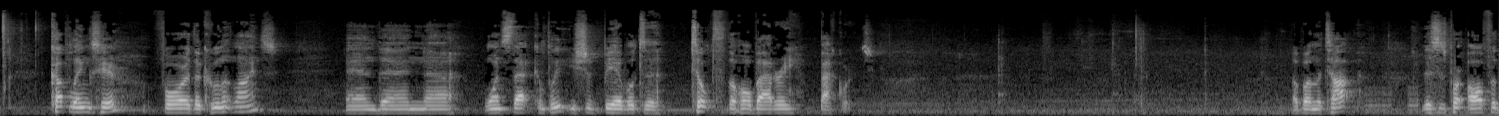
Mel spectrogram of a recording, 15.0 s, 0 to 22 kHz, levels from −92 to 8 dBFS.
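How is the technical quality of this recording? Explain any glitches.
Two brief decoding glitches mar the recording, both early in the clip.

Compressed frames skipped at 0.73 s: a short stretch of the encoded stream never reached the output, either lost from the file or rejected by the decoder as damaged, so playback jumps ahead by roughly 20 ms. The seam is heard as a brief glitch where the sound lurches forward slightly.

Corrupt frame decoded at 2.06 s: a single compressed frame arrived with damaged bits, and the decoder played it anyway. Misread gain values and spectral codes scatter energy into frequencies where it doesn't belong for roughly the span of that one frame. The result is a brief chirp or burst of noise, peaking at about -25 dBFS.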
